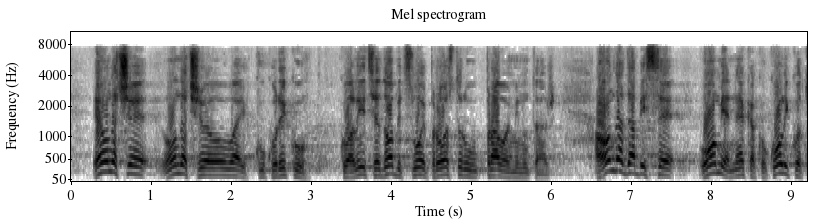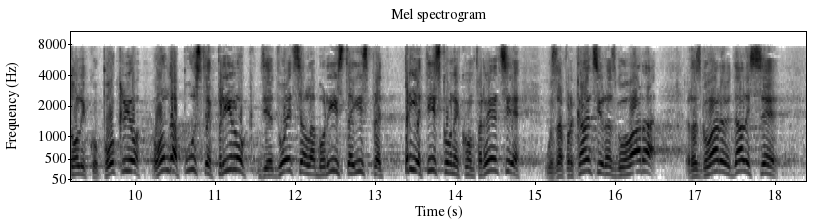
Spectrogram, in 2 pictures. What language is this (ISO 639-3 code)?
hrv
